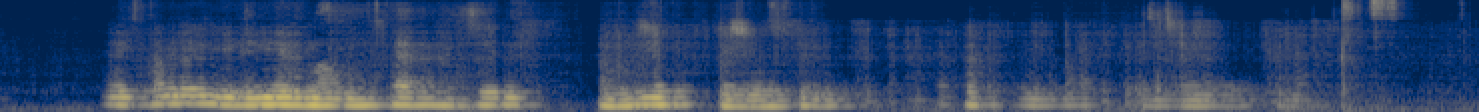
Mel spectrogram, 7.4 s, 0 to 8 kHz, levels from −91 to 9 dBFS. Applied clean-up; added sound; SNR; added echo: neural mask model DeepFilterNet 3.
